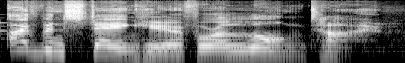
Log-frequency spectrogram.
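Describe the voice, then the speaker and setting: A woman's voice: sits low, huge pitch swings, full character voice. A woman voicing an aloof, condescending theater philosopher in a video game, pompous and musing. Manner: pompous, musing, deliberate phrasing. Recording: faint music behind the voice.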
